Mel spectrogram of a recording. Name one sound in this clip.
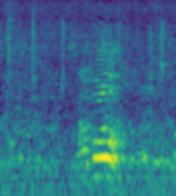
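A man shouts loudly from the sideline.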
